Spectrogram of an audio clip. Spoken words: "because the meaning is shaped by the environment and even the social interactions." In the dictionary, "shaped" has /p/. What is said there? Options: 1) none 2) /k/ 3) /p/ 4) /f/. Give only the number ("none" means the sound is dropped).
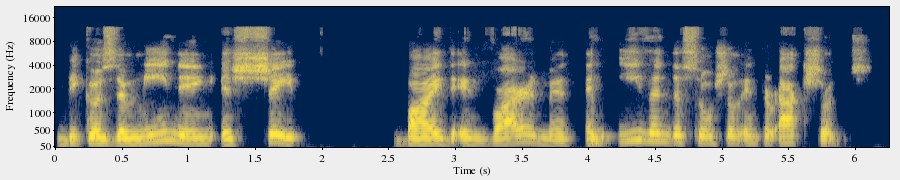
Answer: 3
